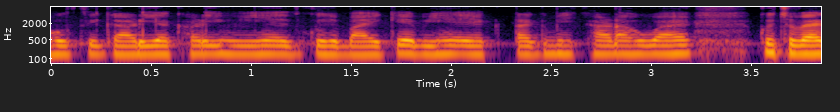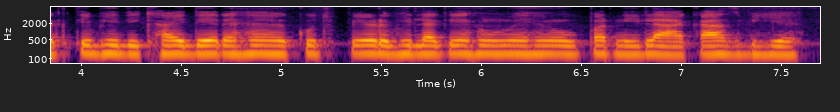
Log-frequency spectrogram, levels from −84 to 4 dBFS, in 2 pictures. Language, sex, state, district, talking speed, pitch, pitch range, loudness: Hindi, male, Uttar Pradesh, Etah, 265 wpm, 150 Hz, 150-155 Hz, -20 LUFS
